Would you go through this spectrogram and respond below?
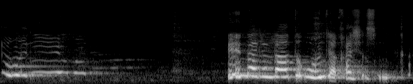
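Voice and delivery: high tearful cry to the sky; crying out to parents. Retold or imitated. Lonely schoolboy crying toward Seoul sky, tearful calling. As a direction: call out like an abandoned child weeping. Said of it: "하늘을 보면서 막 우는 거예요".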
